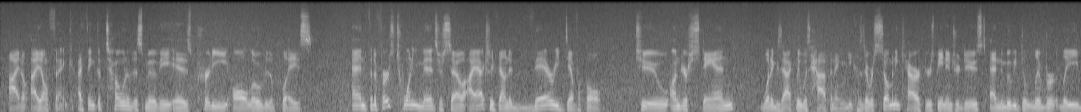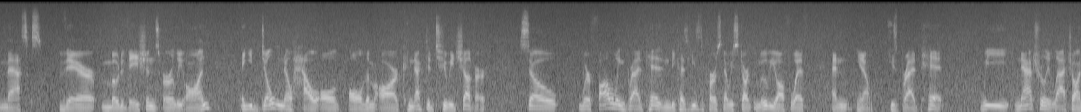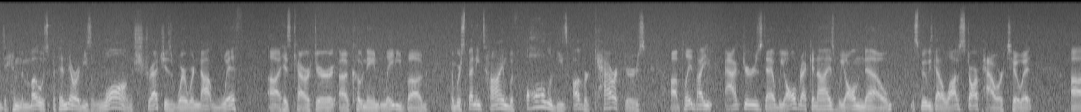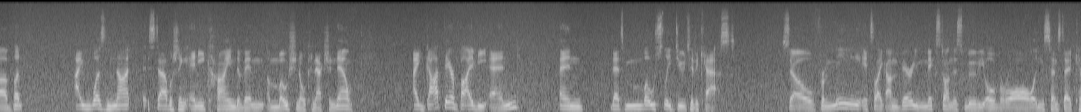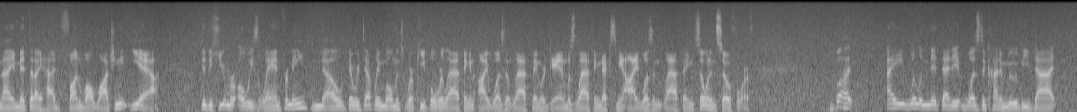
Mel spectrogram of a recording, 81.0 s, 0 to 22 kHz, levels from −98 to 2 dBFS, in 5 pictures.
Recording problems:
hiss; noticeable; throughout; 10 dB below the speech

